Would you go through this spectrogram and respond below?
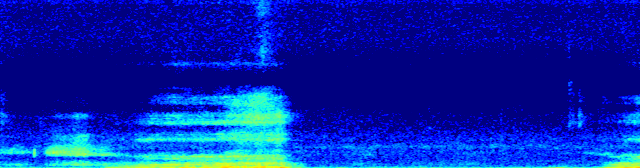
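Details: A sleeping female Labrador Retriever snores loudly with a deep, rattling rumble, then a quieter breath follows, while another Labrador dozes off nearby.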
